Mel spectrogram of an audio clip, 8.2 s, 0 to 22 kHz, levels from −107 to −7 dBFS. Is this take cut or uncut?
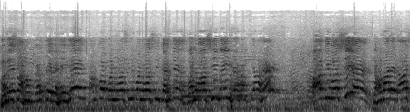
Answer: cut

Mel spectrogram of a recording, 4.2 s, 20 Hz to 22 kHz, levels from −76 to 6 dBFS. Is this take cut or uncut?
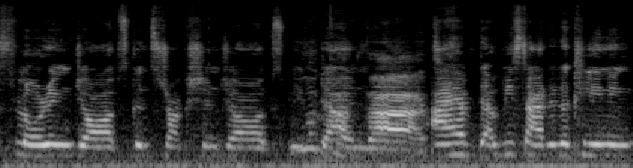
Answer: uncut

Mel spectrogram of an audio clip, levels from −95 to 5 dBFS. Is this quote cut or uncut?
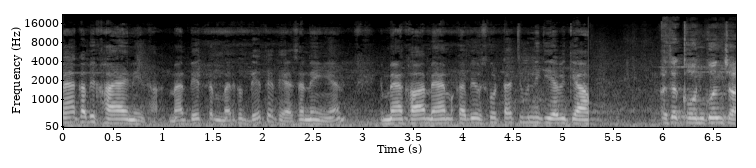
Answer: cut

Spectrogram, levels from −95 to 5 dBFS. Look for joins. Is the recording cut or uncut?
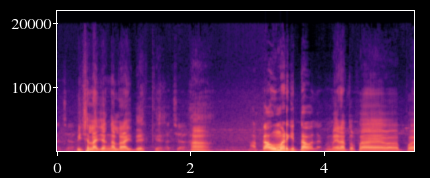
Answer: uncut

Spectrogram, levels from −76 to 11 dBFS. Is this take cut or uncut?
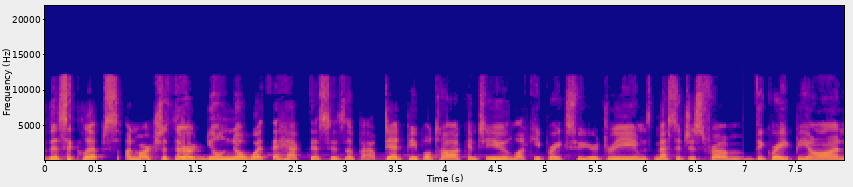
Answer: cut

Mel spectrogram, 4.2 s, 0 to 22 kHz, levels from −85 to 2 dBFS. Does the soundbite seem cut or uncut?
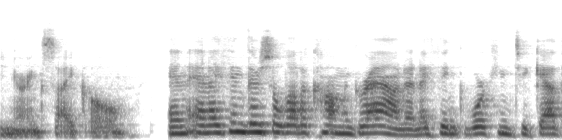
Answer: uncut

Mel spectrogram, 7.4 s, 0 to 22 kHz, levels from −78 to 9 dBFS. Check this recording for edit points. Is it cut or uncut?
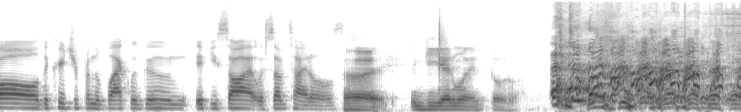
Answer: uncut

